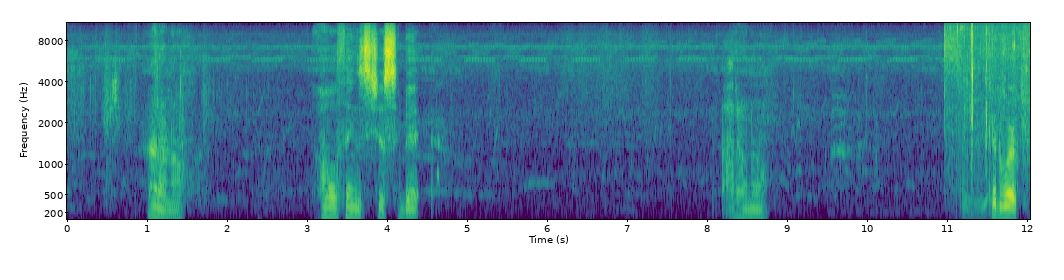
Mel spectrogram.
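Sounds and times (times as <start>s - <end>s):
high-pitched insect trill: 0.0s - 12.0s.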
